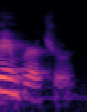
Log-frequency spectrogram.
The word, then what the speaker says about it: temperature: Miren que se escribe casi igual en inglés y en español, pero la pronunciación y el acento de esa palabra está en la primera sílaba.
